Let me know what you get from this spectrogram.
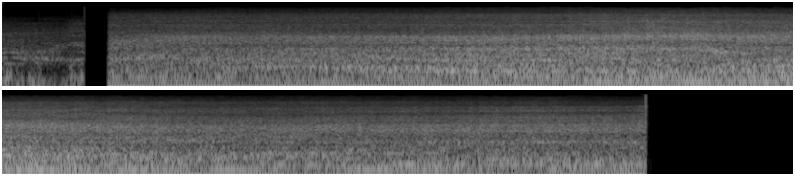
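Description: A vehicle engine running steadily with a deep, even hum. It comes in suddenly about half a second in and cuts off abruptly near the end.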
